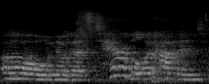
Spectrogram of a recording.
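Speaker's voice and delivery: low, hushed concern; quiet condolence; soft sympathy. Acted. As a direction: murmur it sympathetically. Sympathy for the lame dog.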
